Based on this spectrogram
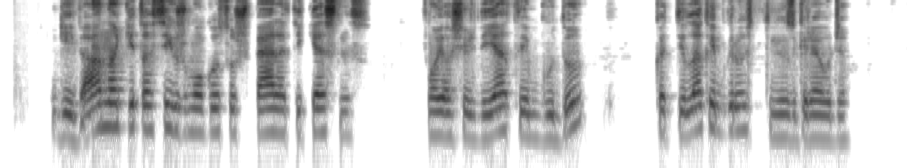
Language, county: Lithuanian, Vilnius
